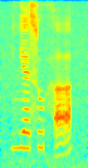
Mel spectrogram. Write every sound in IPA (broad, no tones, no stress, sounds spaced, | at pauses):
ʎ ɛ s u h a̰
